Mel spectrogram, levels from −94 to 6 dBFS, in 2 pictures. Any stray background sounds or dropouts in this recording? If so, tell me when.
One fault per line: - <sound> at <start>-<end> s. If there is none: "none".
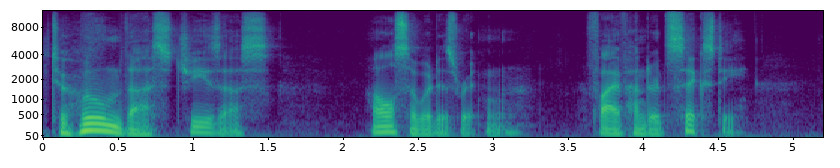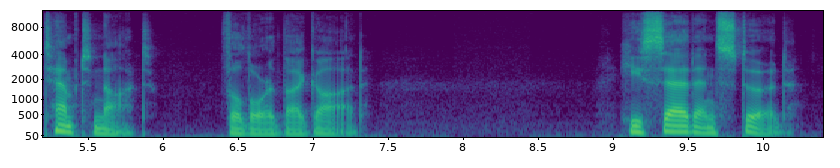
none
